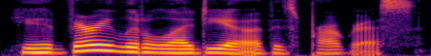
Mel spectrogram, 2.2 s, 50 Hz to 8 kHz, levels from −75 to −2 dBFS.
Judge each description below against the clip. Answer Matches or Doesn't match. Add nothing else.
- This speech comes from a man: Doesn't match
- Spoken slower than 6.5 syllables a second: Matches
